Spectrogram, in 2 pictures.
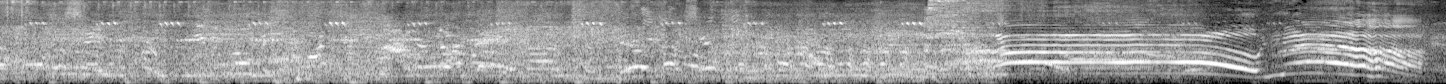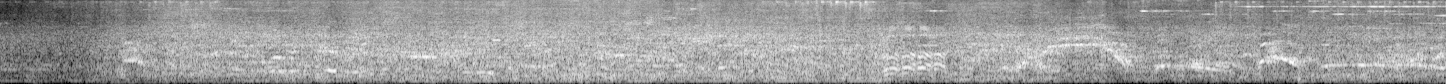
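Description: A crowd of people chatter and shout nearby.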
